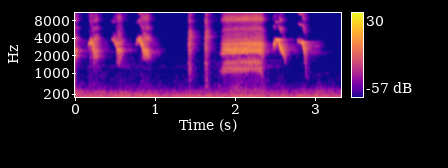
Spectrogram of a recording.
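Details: Common myna in a Pakistani Punjab village, singing a varied run of chirps, squawky bursts and one long harsh rasping note, with short pauses between phrases.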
